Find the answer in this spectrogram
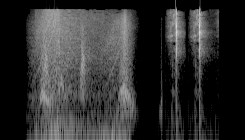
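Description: Logo-intro sound effect: a whoosh lasting about a second, then a couple of quick sharp clicks near the end.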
